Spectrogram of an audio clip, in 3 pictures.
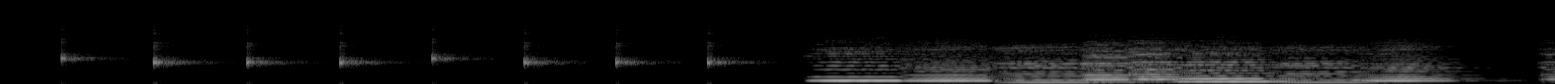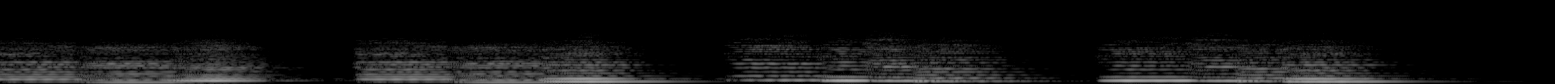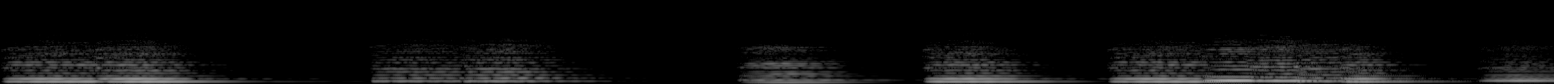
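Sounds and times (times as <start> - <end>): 
cello playing the teacher part of a sea song duet at practice speed: 8.0 - 14.6, 15.4 - 18.4, 19.1 - 25.8, 26.5 - 29.7, 31.1 - 33.4, 34.8 - 37.0, 38.5 - 41.6, 42.2 - 46.6.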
